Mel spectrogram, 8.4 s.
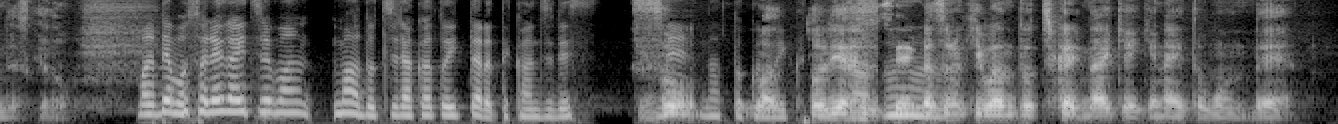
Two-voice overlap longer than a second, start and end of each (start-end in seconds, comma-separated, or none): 3.9-6.0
